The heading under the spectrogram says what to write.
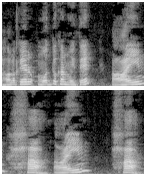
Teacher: হলক মানে কণ্ঠনালী, কণ্ঠনালীর শুরু হইতে উচ্চারণ হবে হামজা হা, এবং মধ্যখান হইতে, অর্থাৎ গলায় একটু চাপি উচ্চারণ হবে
